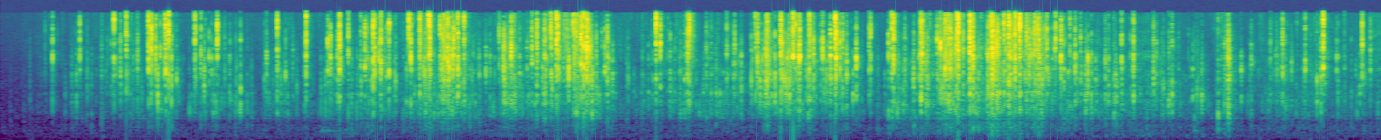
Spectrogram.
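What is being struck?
Plastic bag filled with kinetic sand.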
